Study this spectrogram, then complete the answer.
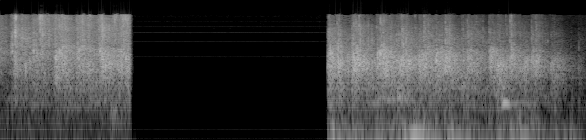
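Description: A lecture audience applauds to welcome the speaker, with dense clapping for about a second. The sound cuts to silence, then a second sustained round of applause follows and tapers off.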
